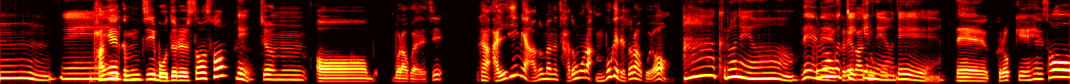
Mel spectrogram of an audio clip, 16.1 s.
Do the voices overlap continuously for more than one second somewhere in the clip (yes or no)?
yes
